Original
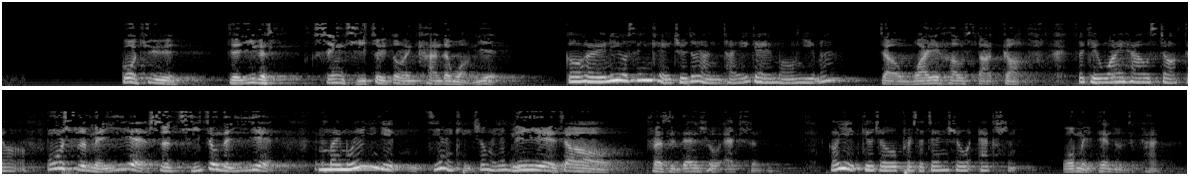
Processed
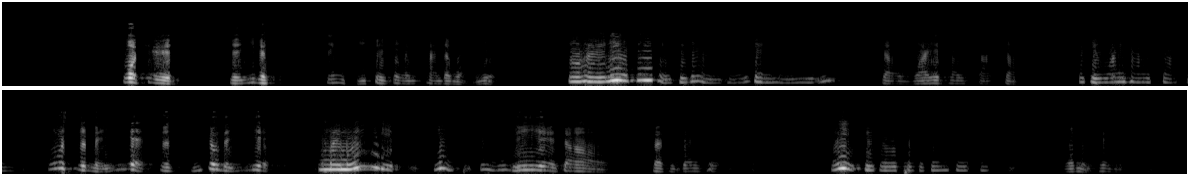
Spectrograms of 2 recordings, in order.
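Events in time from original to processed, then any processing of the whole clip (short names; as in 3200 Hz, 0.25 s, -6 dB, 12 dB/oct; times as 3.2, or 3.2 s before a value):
1.27–1.68 spectral gain 380–3000 Hz +10 dB
whole clip: Wiener smoothing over 41 samples; dynamic EQ 1300 Hz, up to +5 dB, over -43 dBFS, Q 1.9; upward expander 2.5:1, over -35 dBFS; gain -1 dB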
